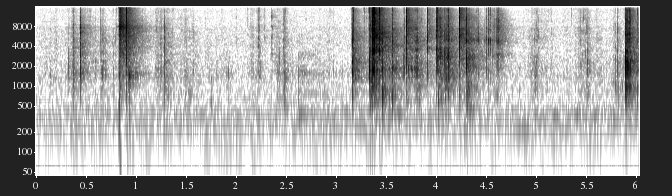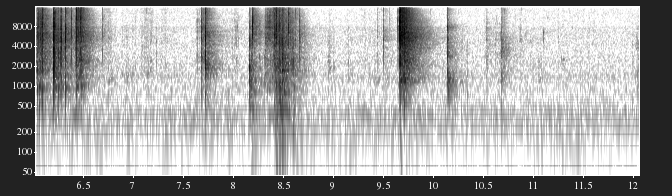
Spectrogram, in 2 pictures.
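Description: Alaskan king crab leg shell cracking and snapping as it is broken apart by hand: sharp cracks in several bursts, the densest clusters about three and six seconds in.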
